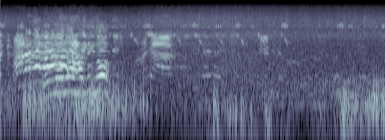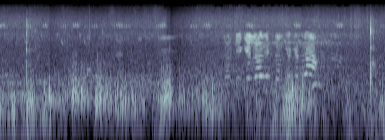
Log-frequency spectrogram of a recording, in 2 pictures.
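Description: Men call out across an open field in the distance.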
